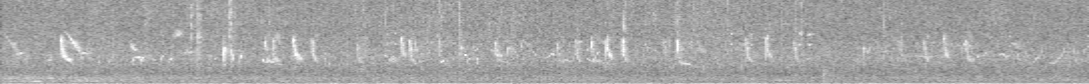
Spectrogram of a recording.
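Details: Juvenile male and female bearded reedlings (Panurus biarmicus) at Rietputten, South Holland, give a steady scatter of short metallic 'ping' calls, several birds overlapping, above a constant low rumble of wind or distant traffic.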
